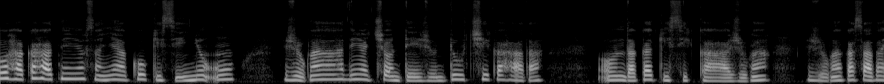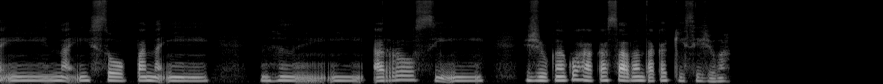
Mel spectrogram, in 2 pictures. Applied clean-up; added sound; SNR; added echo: none; none; none; none.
